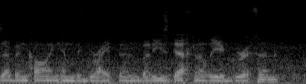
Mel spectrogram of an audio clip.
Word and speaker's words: Gryphon: been calling him the Griffin, but he's definitely a griffin. But it's not spelled Griffin, it's spelled Gryphon. And so, but it's definitely a griffin and the faux turtle.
